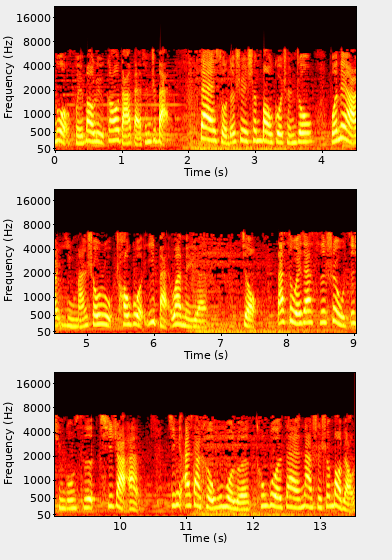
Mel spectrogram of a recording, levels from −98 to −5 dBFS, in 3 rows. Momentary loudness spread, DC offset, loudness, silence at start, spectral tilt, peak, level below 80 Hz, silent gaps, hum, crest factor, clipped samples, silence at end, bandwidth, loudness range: 9 LU; under 0.1%; -19 LUFS; 0 s; -3.5 dB/octave; -2 dBFS; -44 dBFS; none; none; 16 dB; under 0.1%; 0 s; 6.8 kHz; 3 LU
